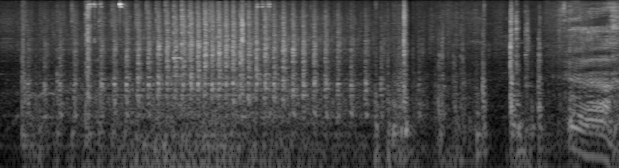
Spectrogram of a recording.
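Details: Invacar (TWC) while being driven: engine chuffs unevenly with a loud popping puff and cuts out as a spark plug blows out of the cylinder head; the damaged plug threads won't bite on refit.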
